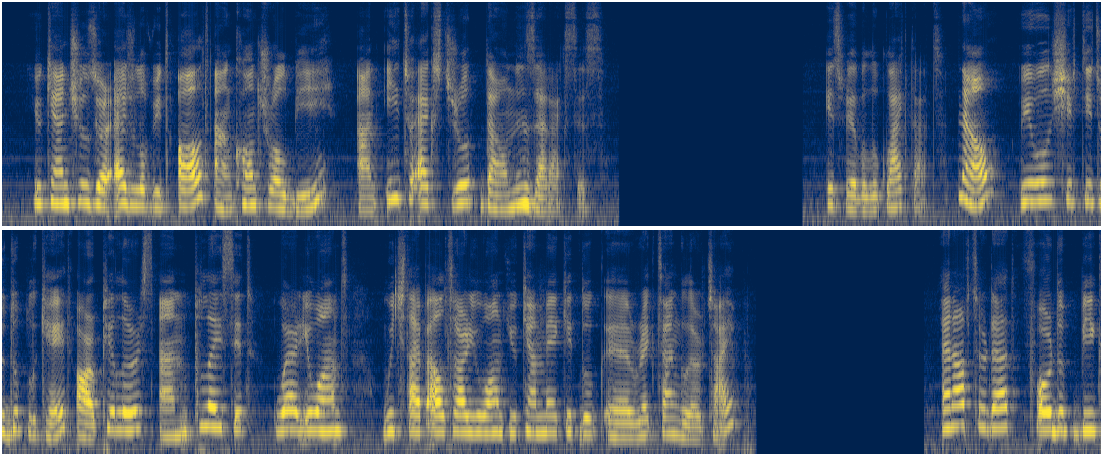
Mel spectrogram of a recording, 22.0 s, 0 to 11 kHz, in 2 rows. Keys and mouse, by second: 0.3 middle click, 0.9 middle click, 1.1 g, 1.2 z, 1.5 click, 1.7 Tab, 1.7 click, 1.9 Tab, 2.1 shift+click, 2.5 2, 3.1 alt+click, 4.0 ctrl+b, 6.7 e, 7.7 click, 7.9 Tab, 8.3 click, 8.6-9.1 drag, 9.1 middle click, 9.4 shift+middle drag, 9.8 middle drag, 11.3 KP_7, 12.7-13.8 drag, 13.9 shift+d, 15.9 middle click, 16.2 g, 16.3 z, 16.7 click, 16.9 g, 17.9 middle click, 18.1 KP_0, 18.9 KP_7, 19.1 shift+d, 19.7 middle click, 20.1 Tab, 20.1 shift+a, 21.0 s.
